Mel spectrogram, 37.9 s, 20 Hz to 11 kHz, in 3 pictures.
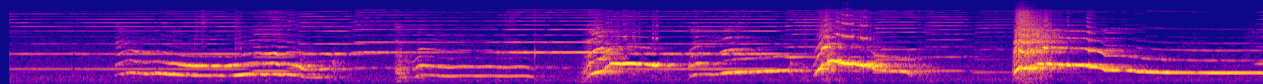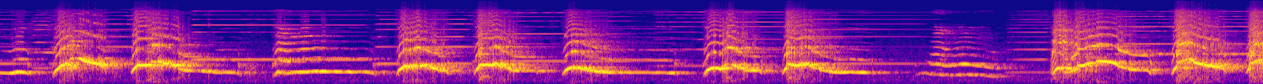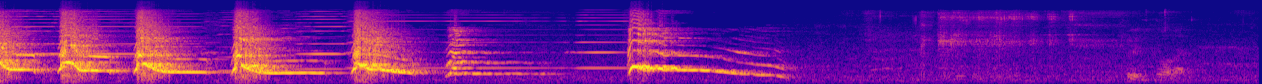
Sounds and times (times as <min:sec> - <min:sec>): Music: 0:00.1 - 0:11.3, 0:12.4 - 0:31.8
Speech: 0:36.5 - 0:37.2.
